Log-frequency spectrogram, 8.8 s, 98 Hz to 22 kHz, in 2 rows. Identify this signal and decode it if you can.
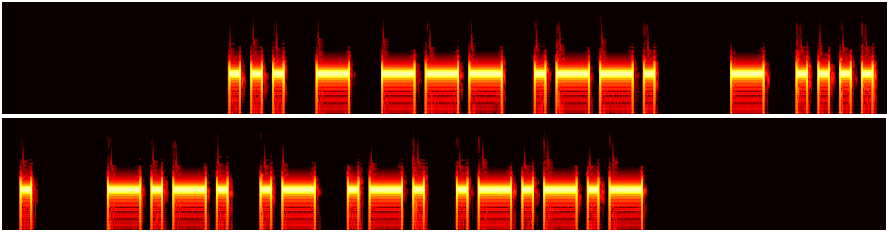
Morse code, heard as a keyed tone, about 22 wpm, 700 Hz. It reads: STOP THE CAR.
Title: Sentences from Top 1000 Words - Review Part 1 - 22wpm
